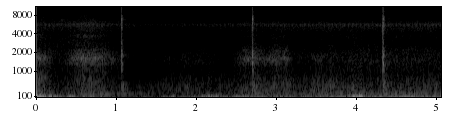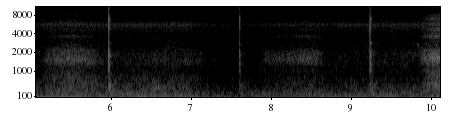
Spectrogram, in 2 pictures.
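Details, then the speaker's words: New Cyclops Master electric fence charger, just plugged in after a warm-up: sharp single ticks about every 1.6 seconds, evenly spaced; correct pulse pattern, hot blue spark at the fence. "sounds right sounds like the right pattern I hope that moo was a cow touching the fence"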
